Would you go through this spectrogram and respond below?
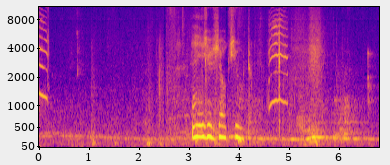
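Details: Bottle-fed foster kitten with Los Angeles rescue volunteers lets out a few piercing, falling meows, one near the start and one later, over a steady low hum with brief human speech in between.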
